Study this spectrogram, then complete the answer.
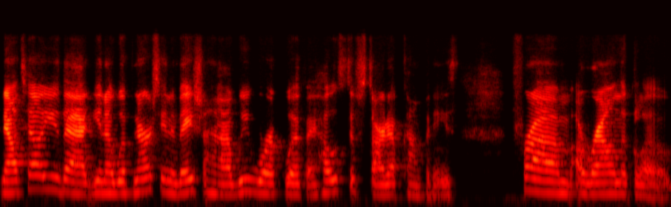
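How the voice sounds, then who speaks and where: Bright, sharp tone from a woman at medium pitch, with a slight Southern US accent, fairly even intonation and a quiet background. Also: moderate pace. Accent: slight Southern twang. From North Carolina. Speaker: nurse and startup advisor. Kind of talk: webinar presentation.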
